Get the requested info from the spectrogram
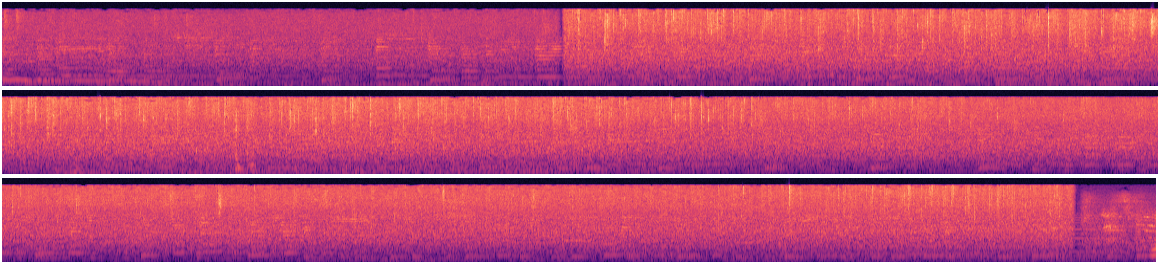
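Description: Background music throughout. About four seconds in, steady rain comes in suddenly as a dense, even hiss over the music, and it stops just before the end.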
